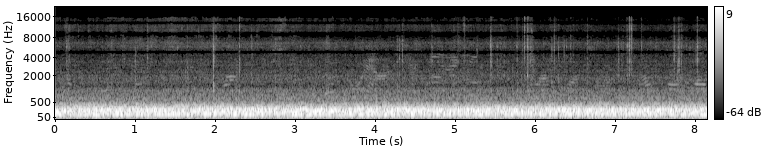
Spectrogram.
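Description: Jet engines roar with a steady, deep rumble inside an airliner cabin in flight.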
